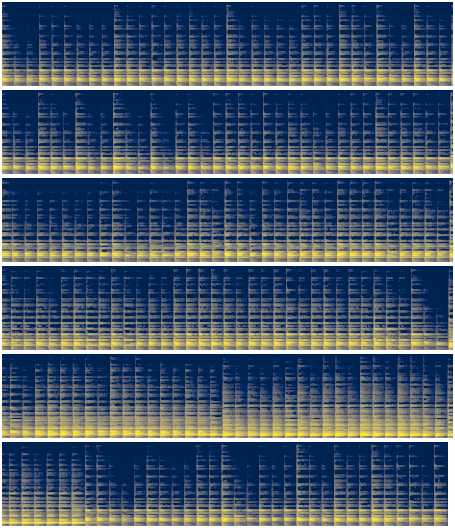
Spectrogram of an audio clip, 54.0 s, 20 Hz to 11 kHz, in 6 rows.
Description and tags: Song5 PIANO Fa 3:4 80bpms
80, beat, blues, bpm, Chord, Fa, HearHear, loop, Piano, rythm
